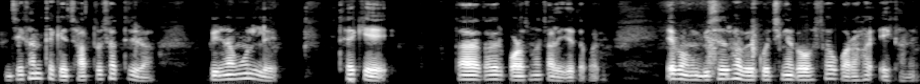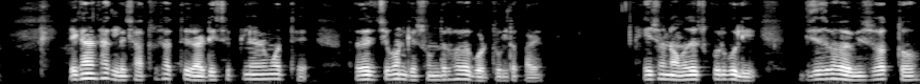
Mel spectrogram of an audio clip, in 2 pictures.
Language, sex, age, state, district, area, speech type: Bengali, male, 30-45, West Bengal, Bankura, urban, spontaneous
